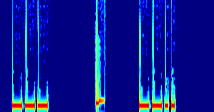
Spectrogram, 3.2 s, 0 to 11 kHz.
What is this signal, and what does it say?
Morse code, heard as a keyed tone, about 25 wpm, 700 Hz. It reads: O Z
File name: Single Character (Letter:Number:Punctuation:Prosign) - Rapid-Fire - 25wpm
